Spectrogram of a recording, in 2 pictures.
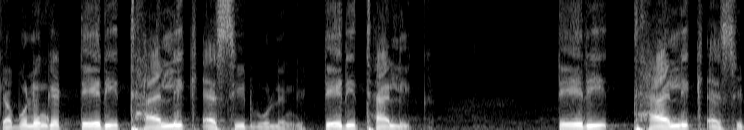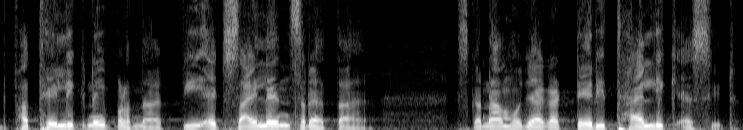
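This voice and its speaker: A man teaching a chemistry class, repeating key terms slowly and asking his students questions as he goes. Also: medium pitch, mellow, long reverb tail. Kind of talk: classroom lecture.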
